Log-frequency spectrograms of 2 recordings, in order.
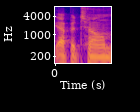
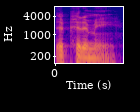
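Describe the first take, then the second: First: The word is read the way it is spelled. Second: The word is said unlike its spelling. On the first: The speaker calls it wrong. "it looks like epitome" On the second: The speaker calls it right. "but it's pronounced epitome"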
